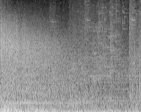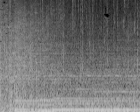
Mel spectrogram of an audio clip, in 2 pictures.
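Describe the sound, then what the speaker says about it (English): Napalm strike in Call of Duty Black Ops team deathmatch on the Villa map: a sustained, loud, rumbling roar of explosions and fire that swells and continues steadily throughout, with deep low-end booming. "Napalm strike on the way."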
